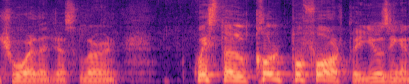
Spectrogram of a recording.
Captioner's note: speaks a foreign language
